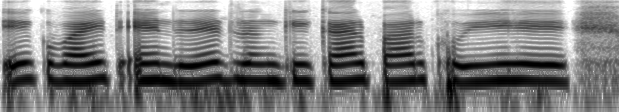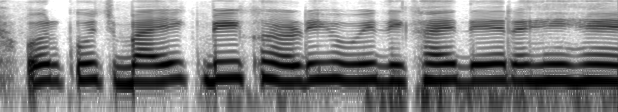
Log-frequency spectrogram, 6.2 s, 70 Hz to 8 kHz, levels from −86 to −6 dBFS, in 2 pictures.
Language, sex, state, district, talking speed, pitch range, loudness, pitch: Hindi, female, Gujarat, Valsad, 195 wpm, 260-270 Hz, -11 LUFS, 265 Hz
